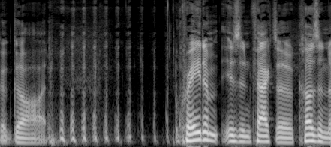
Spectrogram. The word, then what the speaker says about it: Kratom: Speciosa, pronounced Speciosa, and Kratom, pronounced Kratom.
